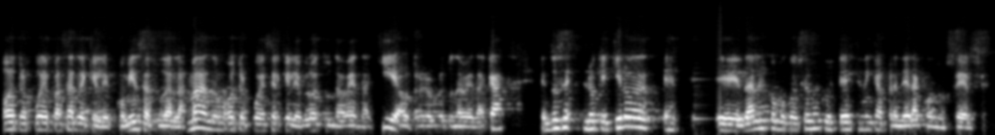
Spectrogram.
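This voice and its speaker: A man giving a motivational lecture on emotions at a business school, animated, asking questions and answering them himself, heard through a webcam on a video call. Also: fairly high pitch, dull audio. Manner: animated, asks and answers his own questions. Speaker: speaker at a business school talk.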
